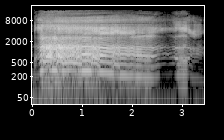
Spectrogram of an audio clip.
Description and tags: Zombie related screams
scared, screaming, zombies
